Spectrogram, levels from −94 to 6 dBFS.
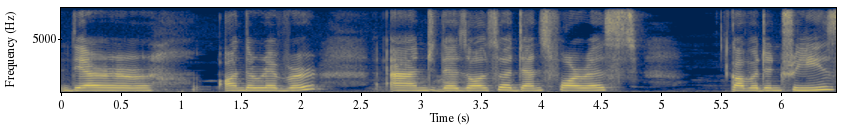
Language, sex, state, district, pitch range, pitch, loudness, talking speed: English, female, Sikkim, Gangtok, 215-225 Hz, 220 Hz, -16 LUFS, 130 wpm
